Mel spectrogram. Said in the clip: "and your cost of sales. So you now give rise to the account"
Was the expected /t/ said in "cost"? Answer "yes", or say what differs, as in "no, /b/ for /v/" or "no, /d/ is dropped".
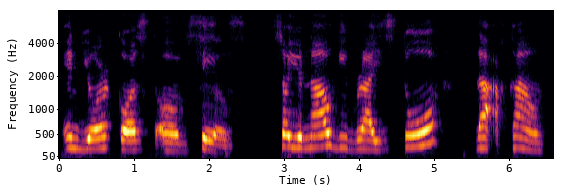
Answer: yes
